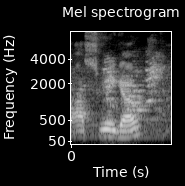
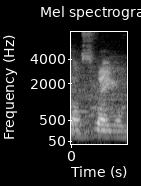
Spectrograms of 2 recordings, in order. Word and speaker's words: Oswego: He graduated from the State University of New York at Oswego. I think that's how it's pronounced.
